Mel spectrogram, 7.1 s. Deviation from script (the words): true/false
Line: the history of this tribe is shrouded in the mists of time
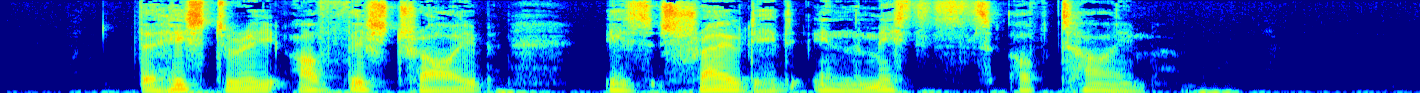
false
